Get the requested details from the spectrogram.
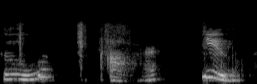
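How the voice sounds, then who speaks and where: A woman voicing a small, polite and gentle butterfly in a storybook, with a high, lilting voice. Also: big pitch swings, drawn-out words, muffled recording, slight background noise, full character voice. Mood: curious.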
